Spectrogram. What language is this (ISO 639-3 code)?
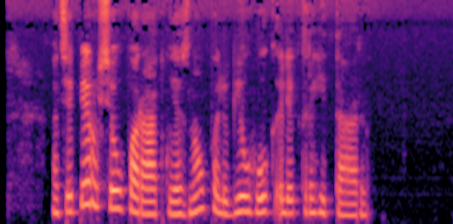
bel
